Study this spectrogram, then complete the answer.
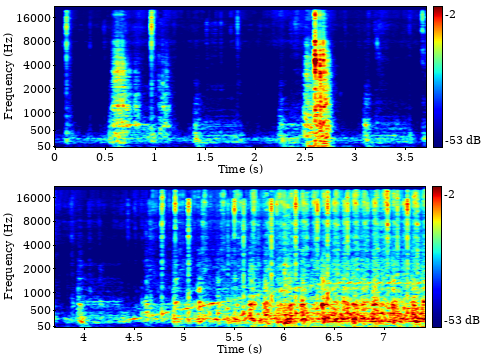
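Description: Babylock Solaris Vision embroidery machine stitching a design onto a boy's long-sleeve garment in a hoop: a few knocks and clicks at first, then a steady rapid mechanical whirring that builds and holds, close and fairly loud.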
